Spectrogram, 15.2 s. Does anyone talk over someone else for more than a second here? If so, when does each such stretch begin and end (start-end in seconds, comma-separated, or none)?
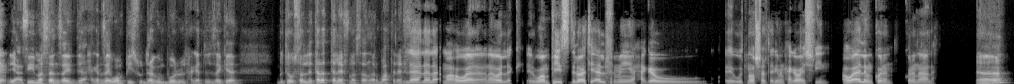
none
